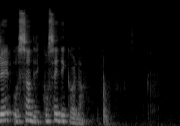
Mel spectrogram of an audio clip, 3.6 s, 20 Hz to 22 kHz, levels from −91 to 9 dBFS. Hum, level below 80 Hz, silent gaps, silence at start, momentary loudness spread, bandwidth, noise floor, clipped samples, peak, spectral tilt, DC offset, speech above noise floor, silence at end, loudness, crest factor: none; -80 dBFS; none; 0 s; 20 LU; 16 kHz; -80 dBFS; under 0.1%; -24 dBFS; -3 dB/octave; under 0.1%; 39 dB; 1.4 s; -40 LUFS; 20 dB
